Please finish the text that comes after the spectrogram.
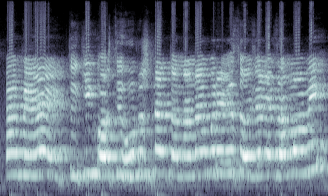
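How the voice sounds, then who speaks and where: A woman's voice: very high-pitched, flat delivery, racing. A woman playing a pleading mother. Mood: scolding. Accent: colloquial Bangladeshi Bengali. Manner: pleading, tearful entreaties. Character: mother begging her daughter to open gate. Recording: echoey room with loud noise.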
